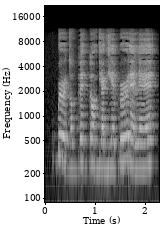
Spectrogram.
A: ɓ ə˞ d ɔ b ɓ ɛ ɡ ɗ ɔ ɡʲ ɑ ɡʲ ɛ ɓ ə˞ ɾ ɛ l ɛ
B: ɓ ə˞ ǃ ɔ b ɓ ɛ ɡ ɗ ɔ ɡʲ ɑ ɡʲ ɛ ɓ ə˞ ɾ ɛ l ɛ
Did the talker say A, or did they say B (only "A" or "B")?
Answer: A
